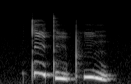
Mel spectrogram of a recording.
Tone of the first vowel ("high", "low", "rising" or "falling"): falling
